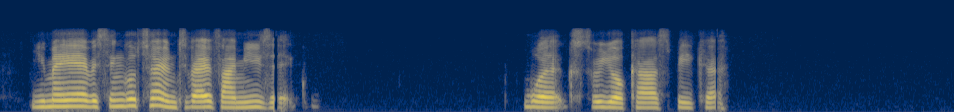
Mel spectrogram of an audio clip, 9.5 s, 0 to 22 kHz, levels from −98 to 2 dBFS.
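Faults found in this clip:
Lost AMR speech frames, 2.73–2.84 s and 7.15–7.22 s: drop to near silence at first, brief dip or warble at second, weak onset after; decoder concealment repeating last good pitch and vocal tract settings at falling gain. Two-frame gap (40 ms) first, single frame (20 ms) second. Clear wideband AMR-WB speech around the gaps fits roughly 12.65 kbit/s.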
